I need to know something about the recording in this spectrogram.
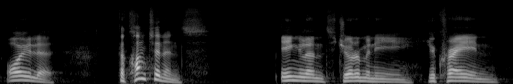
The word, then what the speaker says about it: Eule: Another combination, another diphthong, is E and U, also E und U, which almost exclusively is pronounced Oi. Please don't ask why it is pronounced this way, it is simply a definition. This is how they do it, and we can just transmit to new friends of the language how it is pronounced. So the owl is die Eule, it is not die Eule, it's die Eule.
